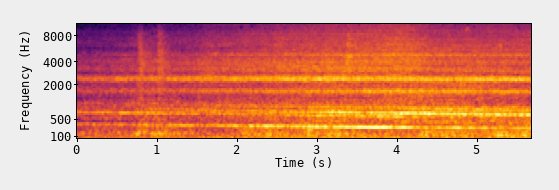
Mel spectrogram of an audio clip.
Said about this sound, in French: lorsque le métro arriva enfin, jaillissant du néant comme, euh, comme un rugissement euh, illuminant le silence de ses feux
